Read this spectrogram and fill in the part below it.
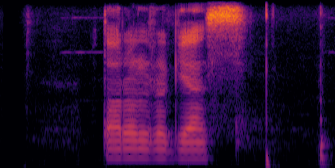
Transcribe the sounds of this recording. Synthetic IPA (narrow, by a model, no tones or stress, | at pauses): t̪ʌɾʌlrʌɡjas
